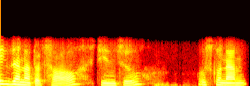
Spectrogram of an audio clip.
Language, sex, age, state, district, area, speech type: Nepali, female, 45-60, West Bengal, Kalimpong, rural, conversation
